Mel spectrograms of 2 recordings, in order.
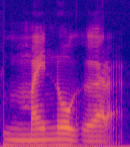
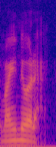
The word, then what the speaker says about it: Mynoghra: Bienvenidos al resumen del anime Isekai Mokushiroku Mainora, sí, así se pronuncia, Mainora.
